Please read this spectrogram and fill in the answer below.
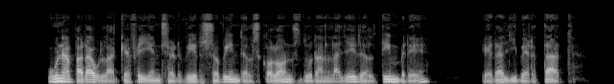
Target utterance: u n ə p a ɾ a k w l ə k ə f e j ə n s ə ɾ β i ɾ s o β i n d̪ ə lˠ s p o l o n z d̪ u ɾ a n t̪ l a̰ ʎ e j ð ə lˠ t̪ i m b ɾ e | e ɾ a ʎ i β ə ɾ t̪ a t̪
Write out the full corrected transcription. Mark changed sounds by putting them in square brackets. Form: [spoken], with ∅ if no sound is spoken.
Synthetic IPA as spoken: u n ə p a ɾ a [∅] w l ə k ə f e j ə n s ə ɾ β i ɾ s o β i n d̪ ə lˠ s [k] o l o n z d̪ u ɾ a n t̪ l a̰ ʎ e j ð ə lˠ t̪ i m b ɾ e | e ɾ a ʎ i β ə ɾ t̪ a t̪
